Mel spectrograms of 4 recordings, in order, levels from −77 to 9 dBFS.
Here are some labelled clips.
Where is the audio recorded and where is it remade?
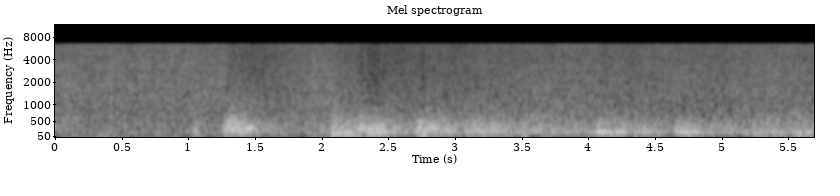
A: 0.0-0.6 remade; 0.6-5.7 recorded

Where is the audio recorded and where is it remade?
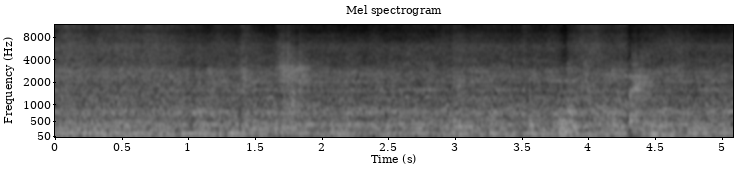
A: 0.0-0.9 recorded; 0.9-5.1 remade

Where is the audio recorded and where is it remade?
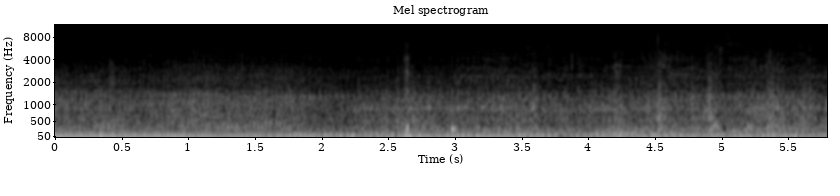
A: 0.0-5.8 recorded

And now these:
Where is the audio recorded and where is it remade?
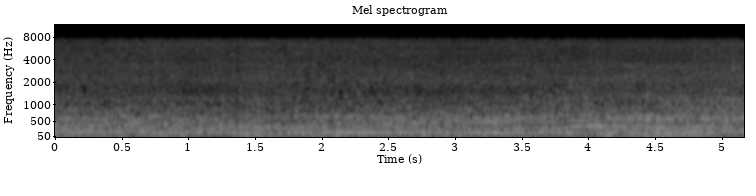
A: 0.0-0.6 recorded; 0.6-1.7 remade; 1.7-2.5 recorded; 2.5-3.5 remade; 3.5-3.9 recorded; 3.9-5.2 remade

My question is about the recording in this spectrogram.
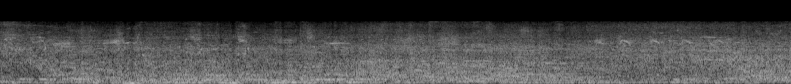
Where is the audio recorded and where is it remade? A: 0.0-0.6 recorded; 0.6-1.2 remade; 1.2-2.6 recorded; 2.6-6.1 remade; 6.1-7.9 recorded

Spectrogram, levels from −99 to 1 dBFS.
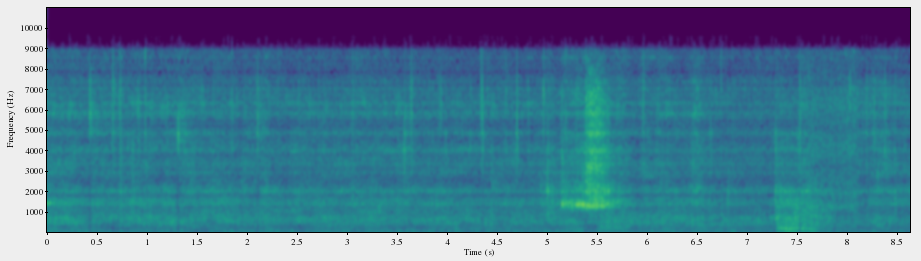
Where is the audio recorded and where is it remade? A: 0.0-7.6 remade; 7.6-8.1 recorded; 8.1-8.6 remade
